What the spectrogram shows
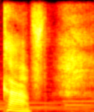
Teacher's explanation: Huruf kaf ini adalah pangkal lidah menyentuh celah antara langit-langit yang tak bertulang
